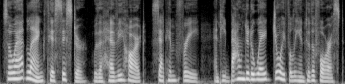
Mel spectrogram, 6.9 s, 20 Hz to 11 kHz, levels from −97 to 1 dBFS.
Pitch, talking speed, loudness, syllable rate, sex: 180 Hz, 175 wpm, -17 LUFS, 4.4 syllables/s, female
